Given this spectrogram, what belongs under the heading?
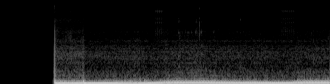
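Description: A car engine starts abruptly and settles into a deep, throaty idle with a low exhaust rumble through a spread exhaust, rising slightly in a brief rev, close and loud.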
